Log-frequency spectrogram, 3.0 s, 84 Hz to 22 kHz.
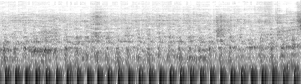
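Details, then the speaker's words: Royal Enfield Bullet 350 drive chain at idle: steady clattering rattle about three times a second over the single-cylinder idle, a dry, slack chain slapping the sprockets; fix is oiling and greasing the chain. "Raven के किसी भी bullet पे ये आवाज है चैन की होती है"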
